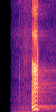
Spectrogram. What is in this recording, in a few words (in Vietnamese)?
"Ich", Tiếng Việt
